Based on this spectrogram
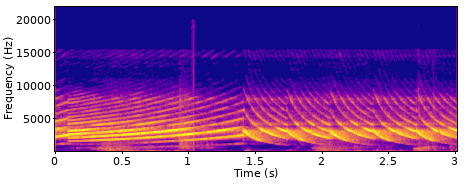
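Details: Honda Supra X 125 with an aftermarket alarm installed without cutting wires; when locked by remote, a start attempt trips a loud sweeping, wailing siren and the alarm blocks ignition.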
